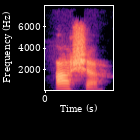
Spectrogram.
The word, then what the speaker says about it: Asher: Please pronounce Asha.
